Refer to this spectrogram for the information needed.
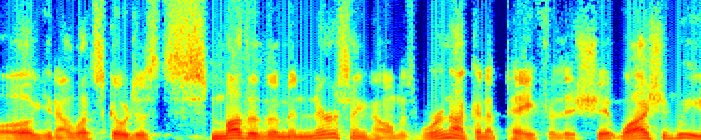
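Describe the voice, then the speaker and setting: A man with an American accent talks at a fairly quick pace, his pitch swinging very widely. The sound is dry and close, with no echo. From Philadelphia area, Pennsylvania. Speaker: writer. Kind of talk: casual interview. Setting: video call.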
